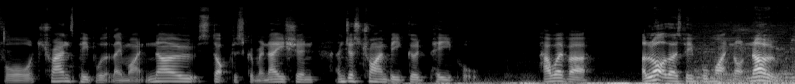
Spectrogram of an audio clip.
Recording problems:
animal sounds; noticeable; from 4.5 s on; 10 dB below the speech

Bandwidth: 15.5 kHz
